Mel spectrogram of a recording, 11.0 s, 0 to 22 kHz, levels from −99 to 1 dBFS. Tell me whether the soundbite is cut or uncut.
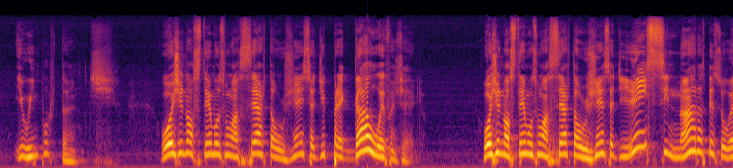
uncut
